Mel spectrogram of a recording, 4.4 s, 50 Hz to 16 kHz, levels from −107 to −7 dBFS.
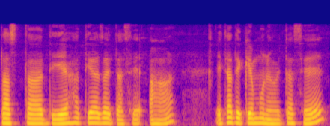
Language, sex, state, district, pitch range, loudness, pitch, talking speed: Bengali, male, Tripura, Dhalai, 130-145 Hz, -19 LUFS, 135 Hz, 120 wpm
